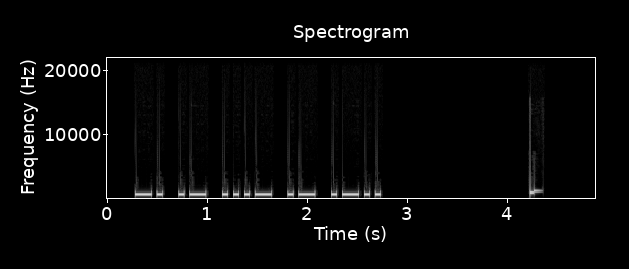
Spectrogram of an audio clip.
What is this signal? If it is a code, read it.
Morse code, heard as a keyed tone, about 22 wpm, 700 Hz. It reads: NAVAL
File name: 5 Letter Words - First 3 Letters Given - 22wpm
